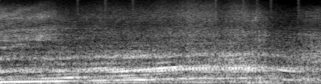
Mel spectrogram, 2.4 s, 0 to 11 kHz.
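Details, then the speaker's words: 2021 Toyota Supra imported from Japan, first drive after salvage rebuild: loud raspy straight-six pulls cleanly through the revs with deep burbling exhaust, smooth and even; sounds like a modded 140, normal engine revving. "And it sounds absolutely nuts. Sounds like a modded 140. Yeah. Yeah, it sounds crazy."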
